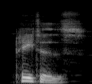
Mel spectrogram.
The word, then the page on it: peters: Australian English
